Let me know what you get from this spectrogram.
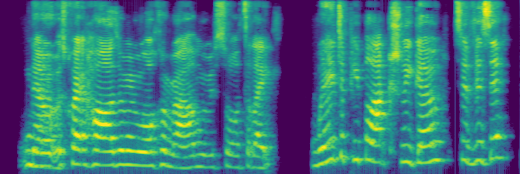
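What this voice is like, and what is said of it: Liverpool Scouse accent. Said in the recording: “we can tell from the accent, you are both from Liverpool”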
